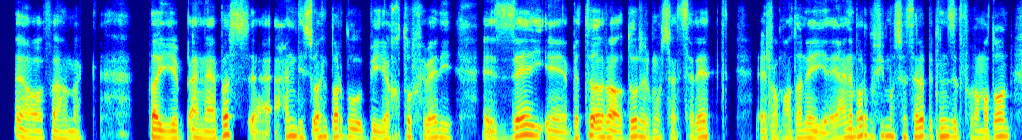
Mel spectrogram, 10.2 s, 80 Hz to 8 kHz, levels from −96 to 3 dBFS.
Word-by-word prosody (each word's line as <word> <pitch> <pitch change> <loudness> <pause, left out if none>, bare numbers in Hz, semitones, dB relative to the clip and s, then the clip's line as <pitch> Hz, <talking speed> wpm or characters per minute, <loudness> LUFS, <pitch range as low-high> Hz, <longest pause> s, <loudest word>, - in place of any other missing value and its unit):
آه 105 0 +1
فاهمك. 100 -2 -5 0.5
طيب، 105 -3 +5
أنا 105 -4 +2
بس 155 +10 +3
أ 95 -1 -2
عندي 130 -2 -2
سؤال 115 +4 +1
برضه 125 -2 0
بيخطر 100 -3 -3
في - - -7
بالي، 110 0 -1 0.3
إزاي 135 +9 +3
آآ، 105 -3 0
بتقرا 120 +4 +4
دور 130 +5 +1
المسلسلات 110 +2 -3 0.4
الرمضانية؟ 105 -1 -2
يعني 110 +6 0
برضه 145 -1 0
في 140 +3 -6
مسلسلات 130 -1 +1
بتنزل 130 -1 -2
في 115 - -10
رمضان 125 +6 +1
115 Hz, 145 wpm, -25 LUFS, 105-130 Hz, 0.5 s, طيب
